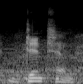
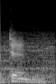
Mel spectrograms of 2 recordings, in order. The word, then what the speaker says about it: Denton: Michael that's normal that's the Texas accent you have that soft tea almost an N for the tea for Denton Texas and speaking of Texas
